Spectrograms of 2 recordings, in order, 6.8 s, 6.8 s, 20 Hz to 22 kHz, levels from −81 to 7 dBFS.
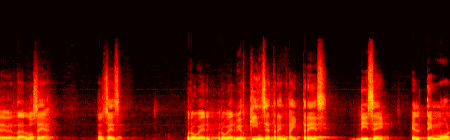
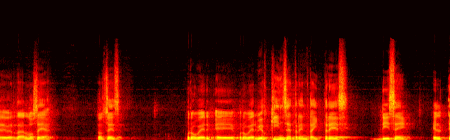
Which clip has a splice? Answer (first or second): first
